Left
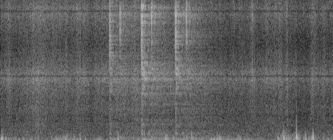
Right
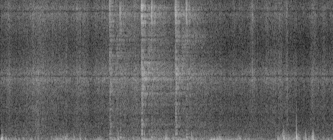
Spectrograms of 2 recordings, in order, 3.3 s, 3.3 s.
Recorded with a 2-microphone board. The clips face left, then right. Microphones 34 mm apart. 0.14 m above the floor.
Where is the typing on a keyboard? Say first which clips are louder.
Right 1 dB; 15° right (ahead or behind), 2 m.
